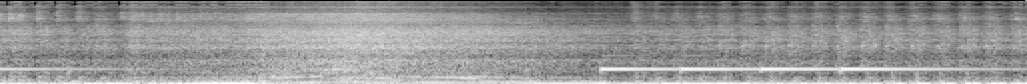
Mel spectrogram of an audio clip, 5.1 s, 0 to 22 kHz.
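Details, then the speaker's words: 2006 Chevy Cobalt with codes P0068, P0106 and P0300, after the codes were reset and with mass airflow sensor codes expected. Revs climb and sag unevenly with a heavy choppy stutter; a hard misfire, cause unconfirmed. "so I bet it'll run great this time though huh now we've got a really heavy stutter"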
